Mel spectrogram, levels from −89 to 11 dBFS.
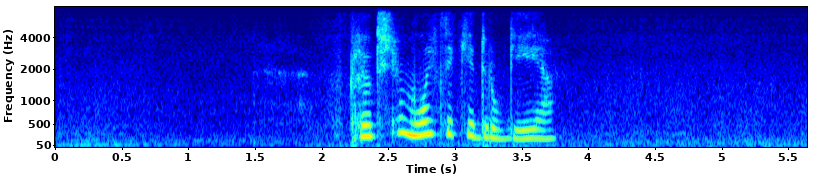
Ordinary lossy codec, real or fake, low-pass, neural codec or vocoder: Opus, 32 kbps; fake; 7.2 kHz; codec, 16 kHz in and 24 kHz out, 0.6 kbps, FocalCodec, streaming, 4096 codes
